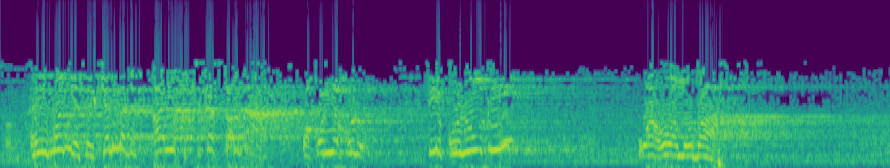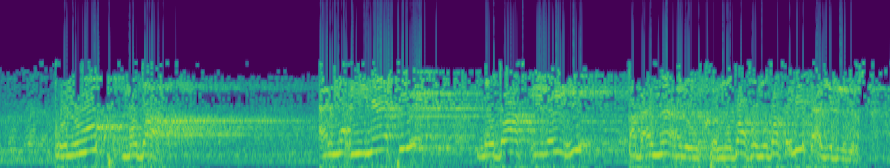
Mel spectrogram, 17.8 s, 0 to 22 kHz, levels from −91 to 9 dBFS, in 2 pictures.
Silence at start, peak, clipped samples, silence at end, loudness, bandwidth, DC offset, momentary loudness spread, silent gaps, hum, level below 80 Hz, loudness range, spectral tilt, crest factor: 0 s; 0 dBFS; 0.3%; 0 s; -8 LUFS; 13 kHz; under 0.1%; 12 LU; none; none; -32 dBFS; 4 LU; -6 dB/octave; 8 dB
